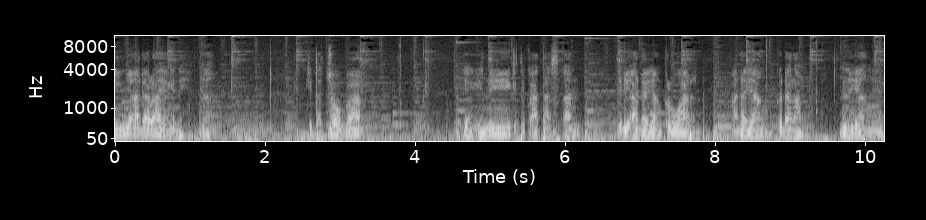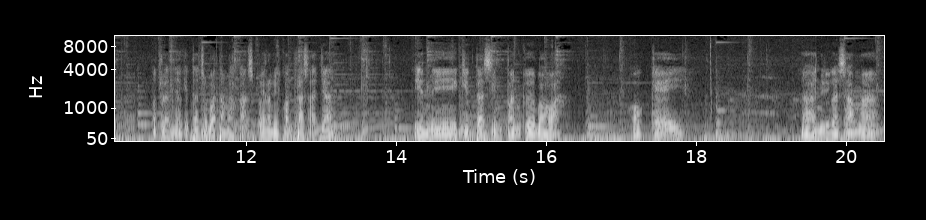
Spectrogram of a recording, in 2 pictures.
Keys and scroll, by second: 12.2 z.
